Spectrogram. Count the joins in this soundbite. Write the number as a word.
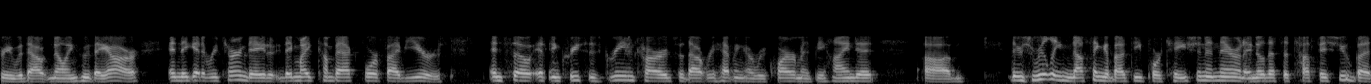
one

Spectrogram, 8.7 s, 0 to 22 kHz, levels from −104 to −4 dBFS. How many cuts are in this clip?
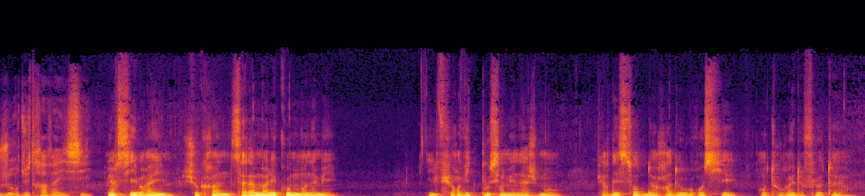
one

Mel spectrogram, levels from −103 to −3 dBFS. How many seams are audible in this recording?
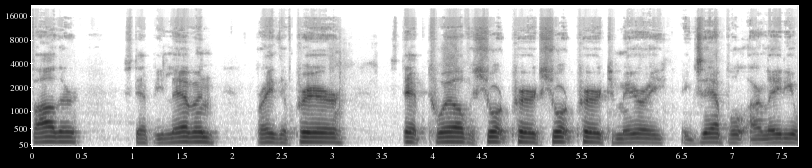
three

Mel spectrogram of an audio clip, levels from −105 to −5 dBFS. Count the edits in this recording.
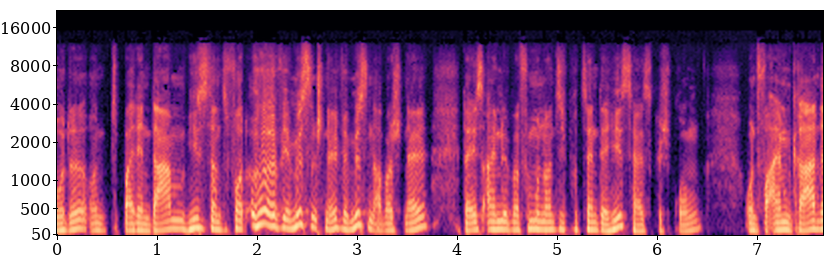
one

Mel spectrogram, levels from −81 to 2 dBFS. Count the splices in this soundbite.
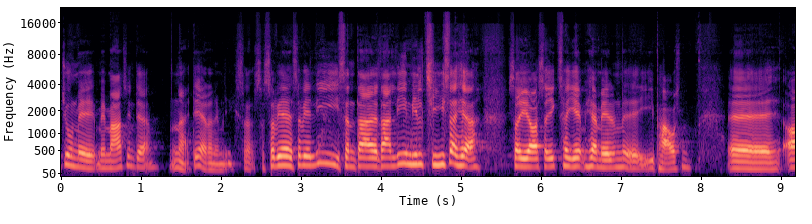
one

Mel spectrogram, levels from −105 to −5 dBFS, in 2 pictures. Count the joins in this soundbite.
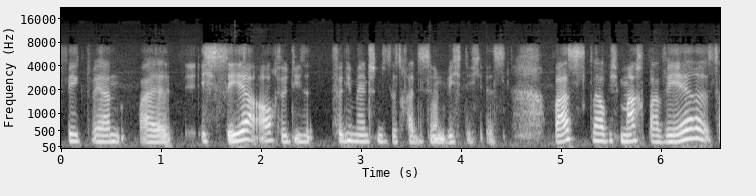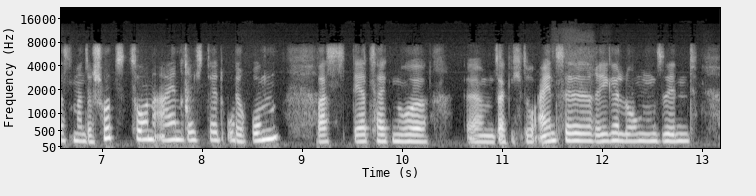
six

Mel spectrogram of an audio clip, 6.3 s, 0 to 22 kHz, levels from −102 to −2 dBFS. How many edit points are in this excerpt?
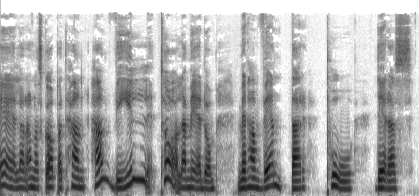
one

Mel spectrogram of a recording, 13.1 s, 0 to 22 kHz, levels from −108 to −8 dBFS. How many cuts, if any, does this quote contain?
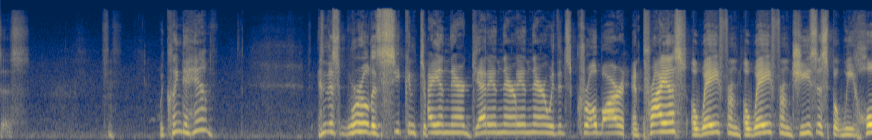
five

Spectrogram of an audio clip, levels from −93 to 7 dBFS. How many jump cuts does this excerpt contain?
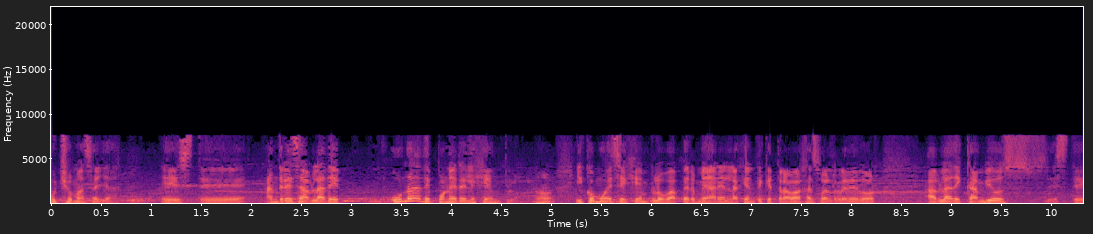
zero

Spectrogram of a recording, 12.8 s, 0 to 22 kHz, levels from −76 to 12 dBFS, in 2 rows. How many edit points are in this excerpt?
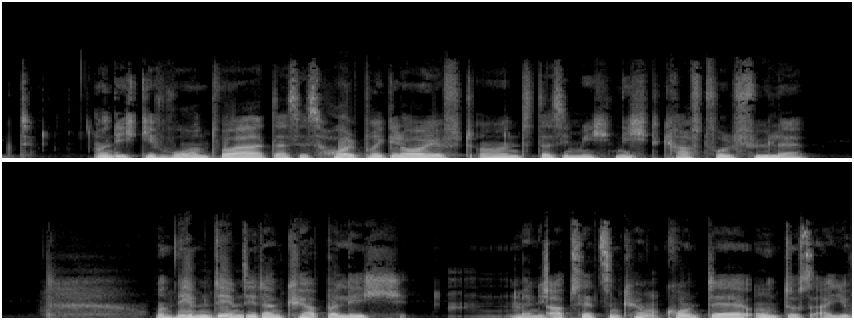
two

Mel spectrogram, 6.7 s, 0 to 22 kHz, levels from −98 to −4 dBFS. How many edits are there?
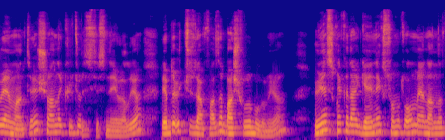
three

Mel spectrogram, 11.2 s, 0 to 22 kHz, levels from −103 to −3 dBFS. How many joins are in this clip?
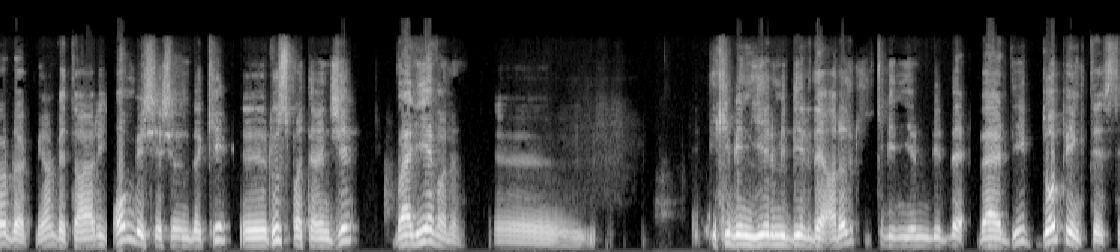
five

